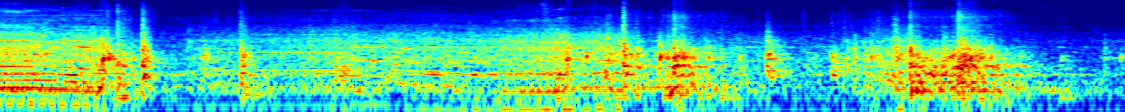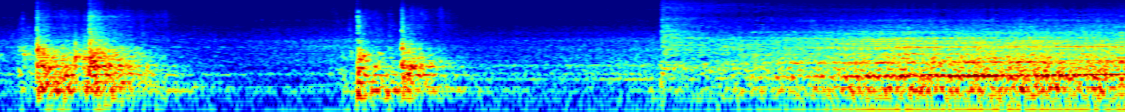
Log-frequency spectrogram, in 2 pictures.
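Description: McNeilus front-loader garbage truck dumping a steel dumpster into its hopper over the cab: a string of loud metal bangs and clatter as the container is tipped and shaken out and the trash falls in, over the truck's running engine and hydraulics. Near the end the engine speeds up again as the arms lower the empty container.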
